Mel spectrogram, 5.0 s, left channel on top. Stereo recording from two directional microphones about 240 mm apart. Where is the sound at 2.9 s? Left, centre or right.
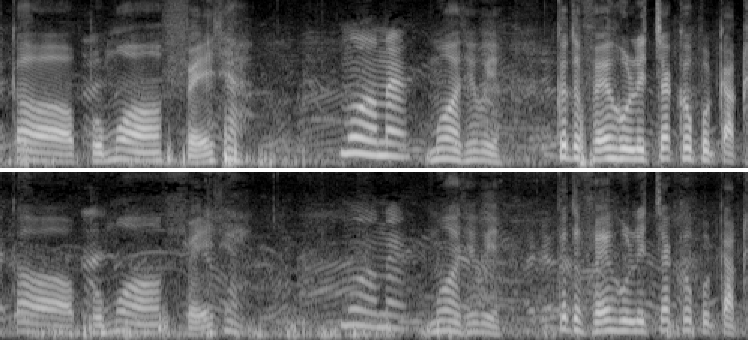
Left.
